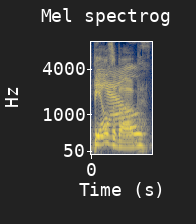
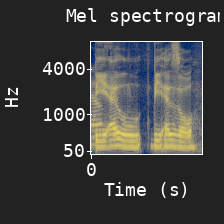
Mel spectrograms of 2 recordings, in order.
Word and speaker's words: Beelzebub: Like, you switch the Z and the L. Whatever. It's Beelzebub. Beelzebub, not Beelzel.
